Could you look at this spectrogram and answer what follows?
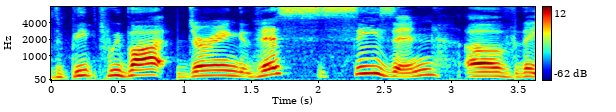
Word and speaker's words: BepTweBot: It's pronounced BepTweBot.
